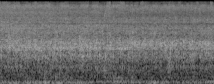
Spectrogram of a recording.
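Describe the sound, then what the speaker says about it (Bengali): Chicken meat fries in oil in a wok, a loud, dense, unbroken sizzle heard close up for a couple of seconds with no speech. "মাংসটা ভাজা হয়ে গেছে, আমি নামায় ফেলাবো।"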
